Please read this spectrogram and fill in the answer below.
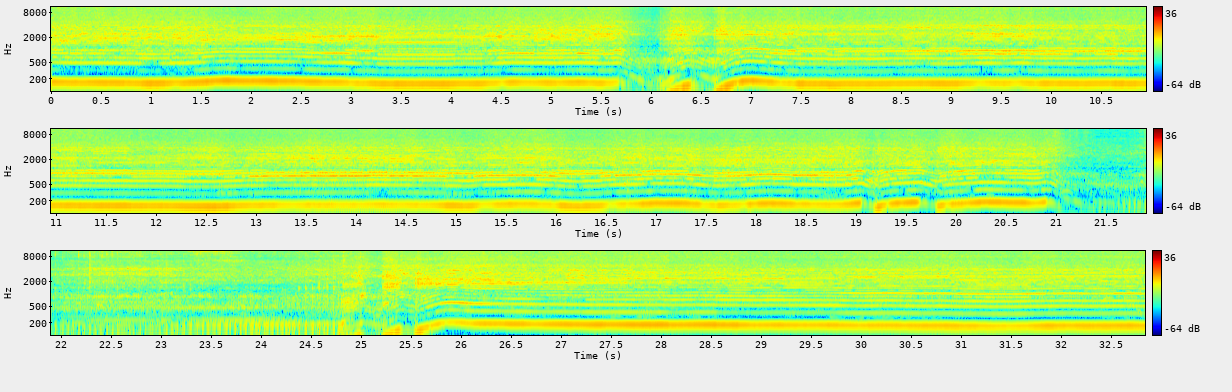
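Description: Two-stroke chainsaw running at full throttle, cutting into a gum (eucalyptus) trunk, its engine note sagging and recovering as the chain bites. About six seconds in, the throttle drops off and revs straight back up. A little past two-thirds through, it falls to idle for about four seconds, then revs back up to cut again.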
